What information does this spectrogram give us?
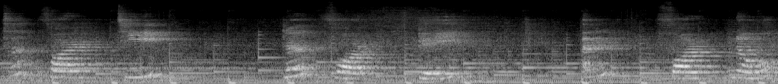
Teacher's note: All of these are made by placing the tongue close to the alveolar ridge. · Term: alveolar sounds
